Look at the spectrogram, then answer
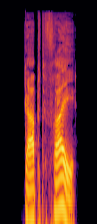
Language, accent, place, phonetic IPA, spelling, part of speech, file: German, Germany, Berlin, [ˌɡaːpt ˈfʁaɪ̯], gabt frei, verb, De-gabt frei.ogg
- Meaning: second-person plural preterite of freigeben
